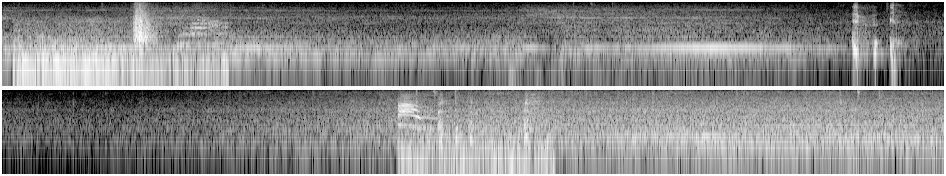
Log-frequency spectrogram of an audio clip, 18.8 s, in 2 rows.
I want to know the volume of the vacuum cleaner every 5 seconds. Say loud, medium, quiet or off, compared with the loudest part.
loud, loud, off, loud.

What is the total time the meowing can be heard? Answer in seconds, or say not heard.
3 s.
